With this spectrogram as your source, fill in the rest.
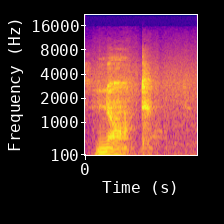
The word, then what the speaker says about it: naught: The 0 in the telephone number he pronounced naught.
